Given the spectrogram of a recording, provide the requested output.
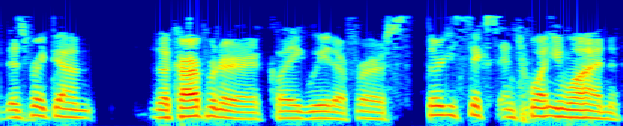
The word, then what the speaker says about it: Guida: Clay Guida.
